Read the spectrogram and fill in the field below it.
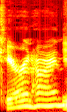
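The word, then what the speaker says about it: Ciarán Hinds: Is Ciaran Hines? How do you say that? Karen Hines? – Yes.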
